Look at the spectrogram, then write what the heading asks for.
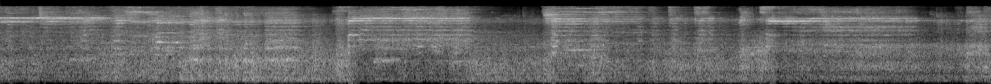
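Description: Intermodal freight train of container well cars rolling past close by, its wheels squealing in several steady high tones that come and go. A few sharp knocks from the cars, one about three and a half seconds in and another near the middle.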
